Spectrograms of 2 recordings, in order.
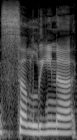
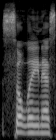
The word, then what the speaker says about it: Salina: Aveo of veil Family Farm And that's in Selena Kansas am I pronouncing that right no you're not everybody pronounces it like uh Salinas California it's Salina do you know what's funny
